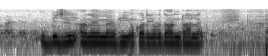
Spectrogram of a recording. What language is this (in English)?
Maithili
